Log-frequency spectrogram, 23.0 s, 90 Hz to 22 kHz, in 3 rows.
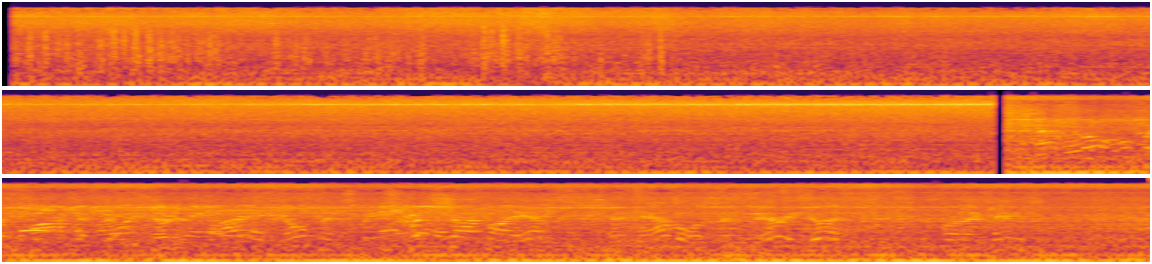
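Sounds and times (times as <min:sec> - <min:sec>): boat engine humming: 0:00.0 - 0:22.9
wind noise on microphone: 0:00.1 - 0:08.8.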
